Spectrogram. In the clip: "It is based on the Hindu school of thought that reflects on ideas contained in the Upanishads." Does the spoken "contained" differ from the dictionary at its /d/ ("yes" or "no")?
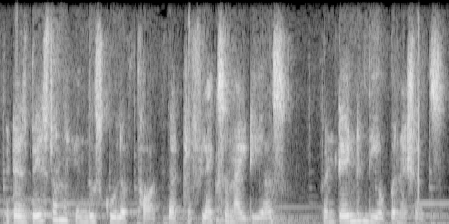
no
